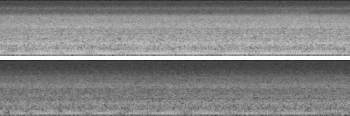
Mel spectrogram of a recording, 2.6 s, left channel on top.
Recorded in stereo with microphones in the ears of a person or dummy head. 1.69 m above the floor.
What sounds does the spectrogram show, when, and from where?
Only background noise.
